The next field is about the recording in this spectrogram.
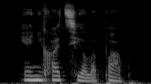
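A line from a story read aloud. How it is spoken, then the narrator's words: Near whisper. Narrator (Russian): почти прошептала я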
